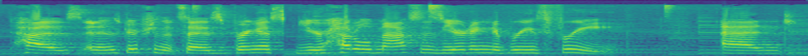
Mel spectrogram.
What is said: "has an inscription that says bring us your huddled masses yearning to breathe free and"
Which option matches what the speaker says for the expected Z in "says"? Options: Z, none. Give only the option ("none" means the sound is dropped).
Z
